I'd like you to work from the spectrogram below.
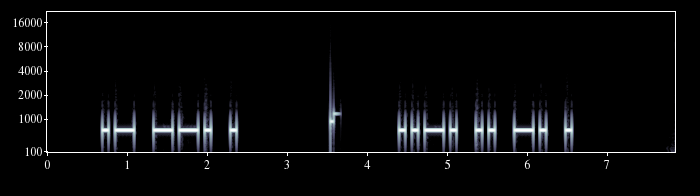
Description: Morse code, heard as a keyed tone, about 15 wpm, 700 Hz. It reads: AGE FINE
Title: Sentences from Top 500 Words - New Word Drill - 15wpm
